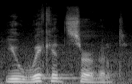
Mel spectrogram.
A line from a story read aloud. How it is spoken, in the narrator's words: he said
